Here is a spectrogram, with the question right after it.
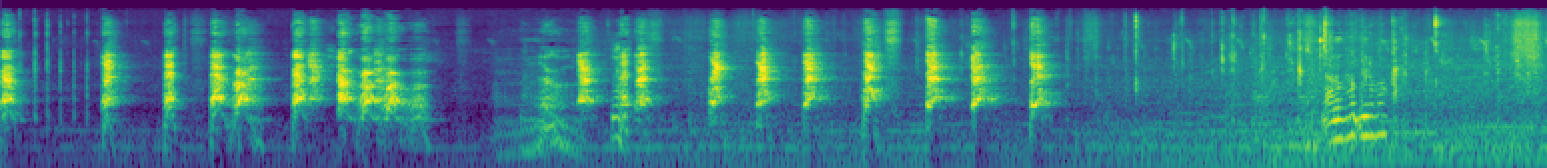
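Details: Rescue mother dogs with their puppies at feeding time, giving a run of sharp barks roughly every half second, some bursts doubled, before the barking thins out into softer yips and rustling background noise.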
